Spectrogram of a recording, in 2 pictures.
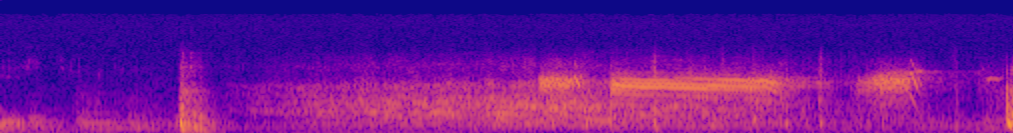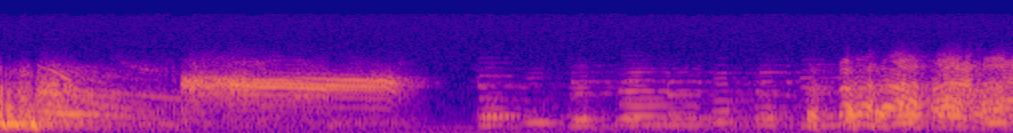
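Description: Television ad-break jingle: a sharp thump about a second in, then music with warbling, squawk-like electronic tones and falling swoops. Near the end it thins to a few separate keyboard notes before other music starts.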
